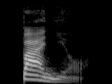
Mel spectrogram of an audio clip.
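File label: "paño", Spanish; mekanta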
